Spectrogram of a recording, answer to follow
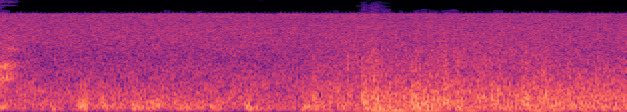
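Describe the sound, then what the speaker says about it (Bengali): Steady heavy rain roaring with low rumbles of thunder underneath, a dense continuous wash of noise. "আহা, কি বৃষ্টি!"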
